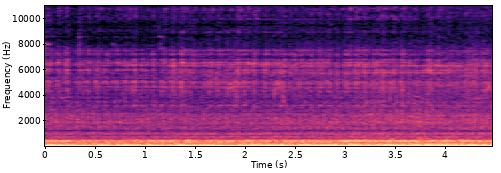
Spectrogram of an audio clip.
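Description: Heavy diesel engine of an XCMG rotary piling rig running steadily, a constant low rumble.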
